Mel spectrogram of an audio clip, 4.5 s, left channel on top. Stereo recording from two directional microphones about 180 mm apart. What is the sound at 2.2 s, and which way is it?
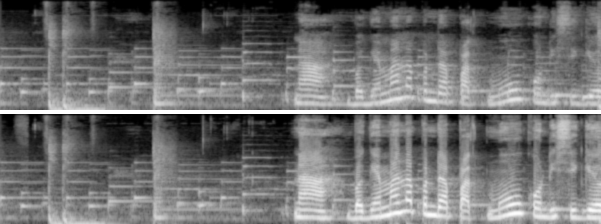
Speech, 40° right (ahead or behind).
